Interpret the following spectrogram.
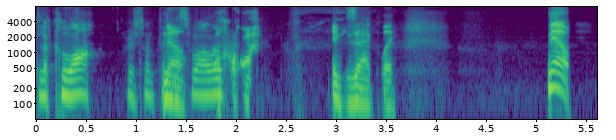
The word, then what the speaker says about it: LaCroix: um I found out it is Lacroix and it's purposely mispronounced from the French even though it has a French spelling but you know what that's not a big concern it's not like Lacroix or something yeah exactly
